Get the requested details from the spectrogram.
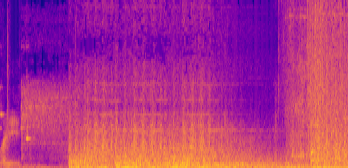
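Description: A large beast roars.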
